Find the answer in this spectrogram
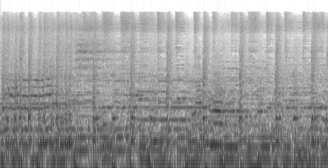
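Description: A live band playing loudly, with the drum kit to the fore: kick drum and snare keep a steady beat under bass and other instruments.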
